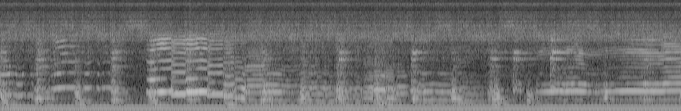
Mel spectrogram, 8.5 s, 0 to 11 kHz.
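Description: A 1920s small hot-jazz band playing from a Brunswick 78 rpm record on a record player, with moving melody lines over a steady beat. A steady low hum and surface hiss run underneath the music.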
